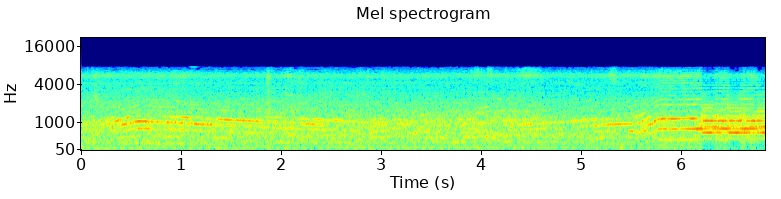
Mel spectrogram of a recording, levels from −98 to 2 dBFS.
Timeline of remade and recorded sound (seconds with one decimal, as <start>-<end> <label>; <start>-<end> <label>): 0.0-6.8 recorded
